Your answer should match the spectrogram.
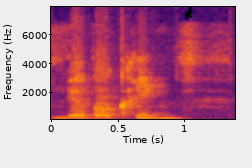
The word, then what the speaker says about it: Nürburgring: And how is it pronounced? Nuremberg? That big racetrack? Yeah, I want to take her there. You mean Nürburgring?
